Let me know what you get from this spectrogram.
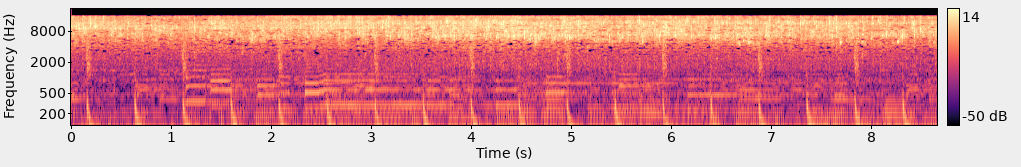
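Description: Flour-battered enoki mushrooms deep-frying in hot oil with a steady sizzle, under background music with a steady beat.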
